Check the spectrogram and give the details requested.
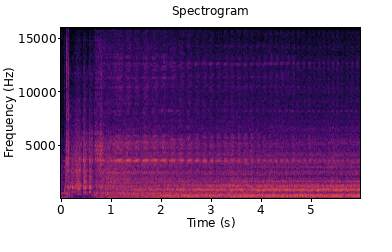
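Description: A 2016 Ford Focus RS's turbocharged four-cylinder engine, fitted with a Mishimoto cold air intake, starting up in the first second and then idling steadily.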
